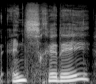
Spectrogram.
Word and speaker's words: Enschede: aber damals war das nur Enschede oder auf Holländisch ausgesprochen, Niederländisch richtig ausgesprochen, Enschede äh, in Holland, in Niederlanden, korrekterweise.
